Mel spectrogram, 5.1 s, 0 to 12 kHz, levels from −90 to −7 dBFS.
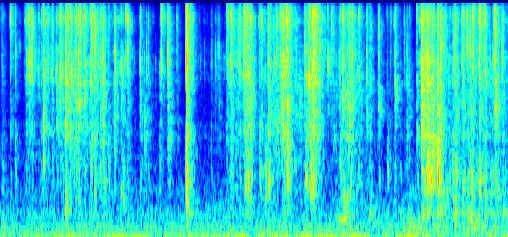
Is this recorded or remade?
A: recorded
